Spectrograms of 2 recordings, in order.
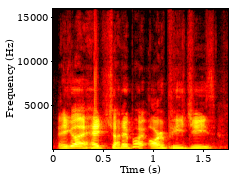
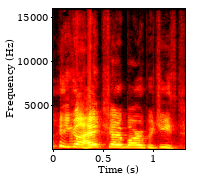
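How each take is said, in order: First: Said in the usual way. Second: Excited repeat. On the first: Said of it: "repeats it louder". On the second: Real, not acted. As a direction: hit it again with glee. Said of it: "laughs then repeats faster".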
